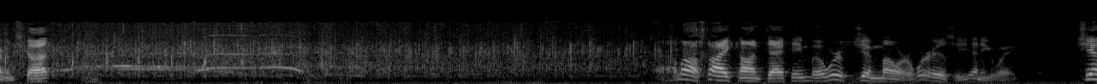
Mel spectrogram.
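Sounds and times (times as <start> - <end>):
round of applause: 0.0 - 7.1
speech: 0.1 - 1.1, 6.7 - 10.2, 10.8 - 10.9.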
